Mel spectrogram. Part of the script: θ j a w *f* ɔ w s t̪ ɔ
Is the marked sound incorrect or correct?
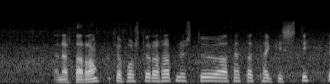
correct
